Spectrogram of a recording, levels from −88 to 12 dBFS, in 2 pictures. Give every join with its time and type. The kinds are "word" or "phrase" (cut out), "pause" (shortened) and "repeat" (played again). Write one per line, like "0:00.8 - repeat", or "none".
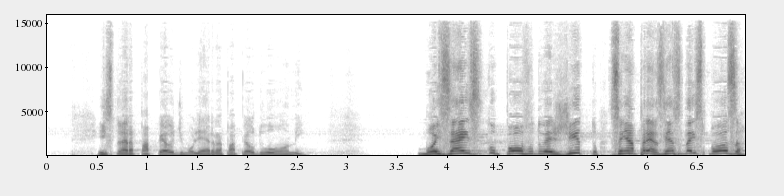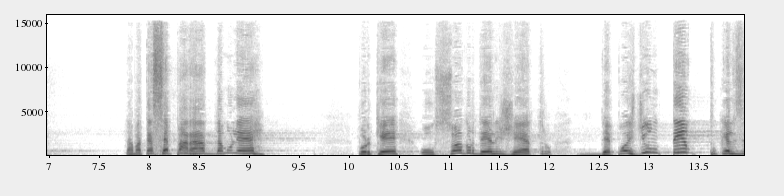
0:04.4 - word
